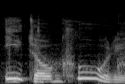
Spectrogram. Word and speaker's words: Itokuri: Pronounced Itokuri.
